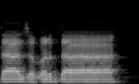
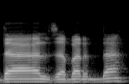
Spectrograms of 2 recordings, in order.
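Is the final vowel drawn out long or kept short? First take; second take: long; short. First: The final vowel is stretched out long. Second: The final vowel is kept short. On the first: The speaker calls it wrong. "बाद लोग इस तरह पढ़ते हैं, लेकिन ये इस तरह गलत है" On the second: The speaker calls it right. "छोटा करके पढ़ेंगे"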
